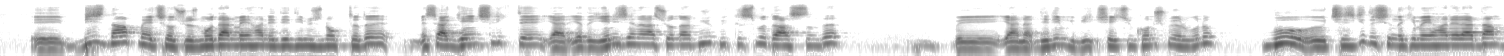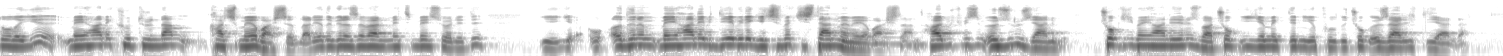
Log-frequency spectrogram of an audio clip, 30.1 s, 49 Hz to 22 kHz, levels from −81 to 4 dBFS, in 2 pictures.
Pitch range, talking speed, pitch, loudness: 135-165 Hz, 130 wpm, 150 Hz, -36 LUFS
